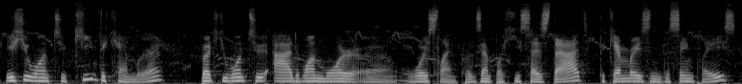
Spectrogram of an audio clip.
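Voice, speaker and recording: Guy doing an off the cuff screen tutorial, mid pitched, kinda hesitant, thinking out loud, noisy recording. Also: normal speed, few pauses. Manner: hesitant, thinking aloud step by step. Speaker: host of a video game modding tutorial.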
